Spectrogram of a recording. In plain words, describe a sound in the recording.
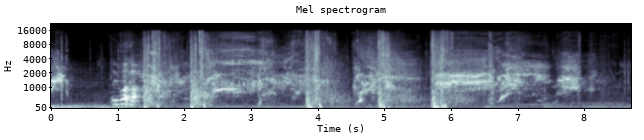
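A creature snarls and shrieks.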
